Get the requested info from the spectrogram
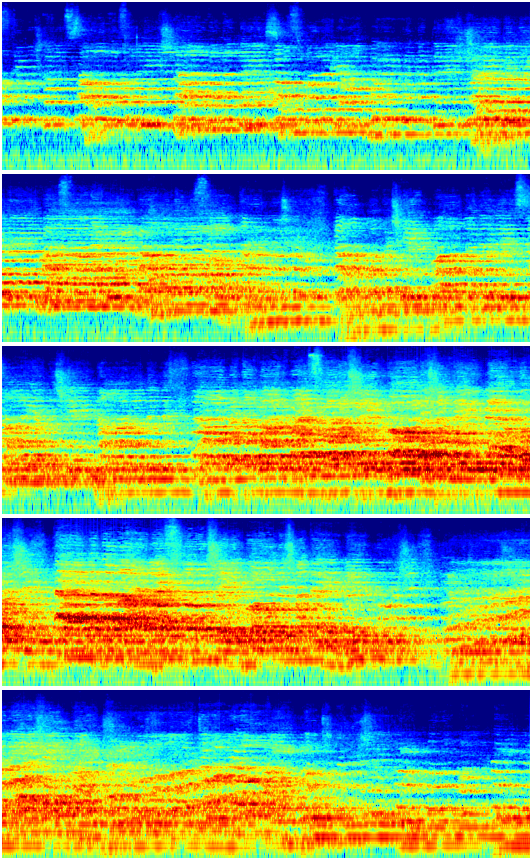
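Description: Church choir singing a Ukrainian Christmas carol (koliadka) in several voice parts. It swells louder about two-thirds of the way through, drops briefly, then begins a new phrase.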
